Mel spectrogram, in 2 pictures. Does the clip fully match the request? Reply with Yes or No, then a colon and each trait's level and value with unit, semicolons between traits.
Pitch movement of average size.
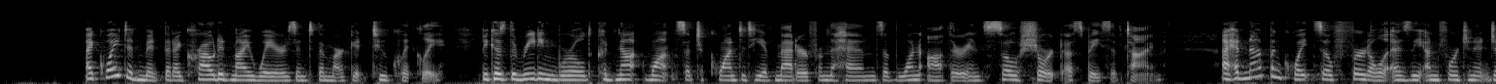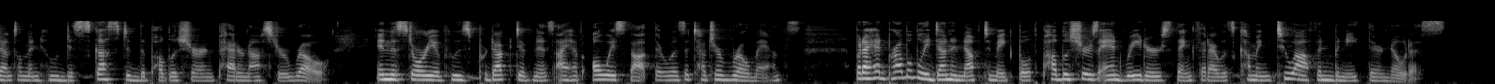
Yes: average, 3.0 semitones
